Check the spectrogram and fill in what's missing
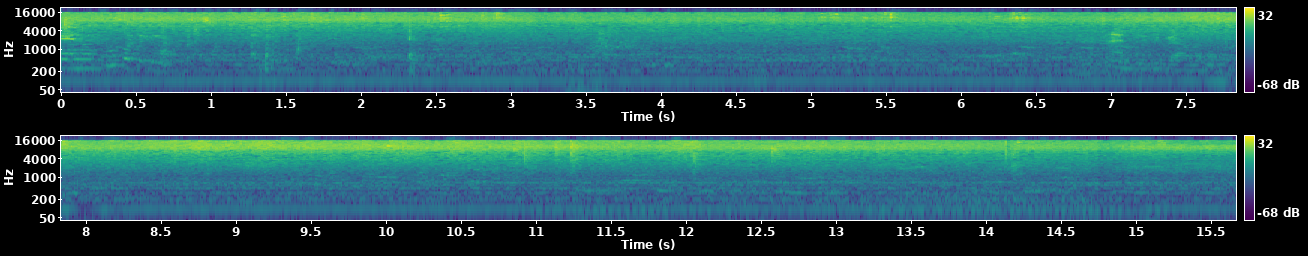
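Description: Okra (lady's finger) sautés in a pan for a Tamil vendaikai poriyal, giving a steady, even sizzle and hiss that carries on throughout with occasional stirring scrapes.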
